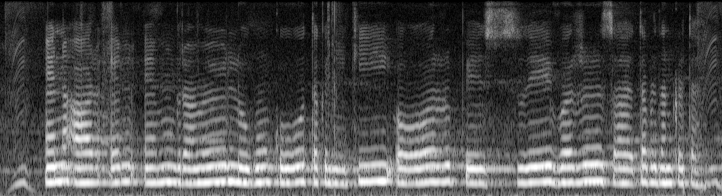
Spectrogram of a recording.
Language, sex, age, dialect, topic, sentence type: Hindi, female, 25-30, Awadhi Bundeli, banking, statement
